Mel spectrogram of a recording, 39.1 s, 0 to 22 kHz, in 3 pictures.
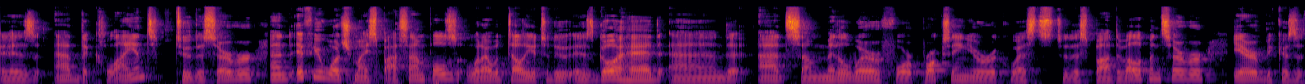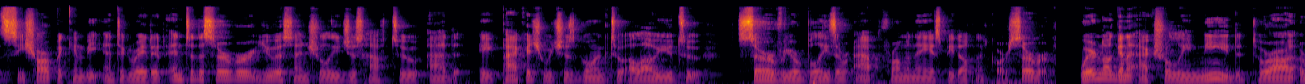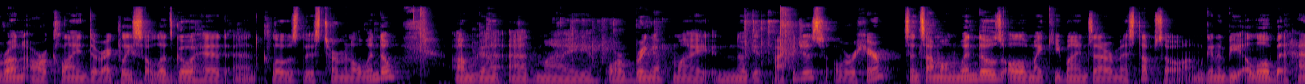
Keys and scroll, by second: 28.1 ctrl+shift+t, 31.1 ctrl+shift+t, 34.1 alt+shift+7.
